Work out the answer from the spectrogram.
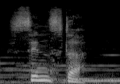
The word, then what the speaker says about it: Sinchester: Sinster. What? It's pronounced Sinster. How do you know? My cousin's from Sinster.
